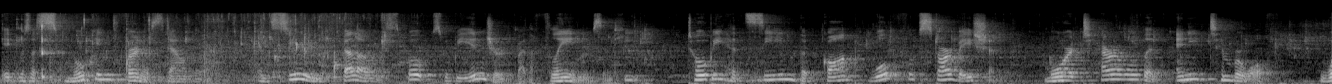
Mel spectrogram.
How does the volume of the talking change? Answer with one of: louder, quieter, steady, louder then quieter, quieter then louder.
steady.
